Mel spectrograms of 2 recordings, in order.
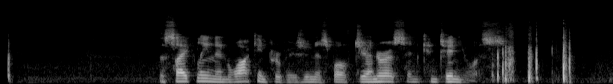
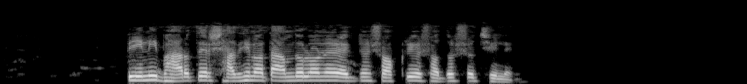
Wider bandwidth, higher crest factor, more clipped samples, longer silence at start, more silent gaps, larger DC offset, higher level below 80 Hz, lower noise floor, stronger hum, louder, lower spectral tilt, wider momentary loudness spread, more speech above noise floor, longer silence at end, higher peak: first, 9.6 kHz vs 7 kHz; first, 28 dB vs 16 dB; neither; first, 1.6 s vs 1.3 s; neither; neither; about the same, -64 dBFS vs -60 dBFS; first, -61 dBFS vs -57 dBFS; neither; second, -27 LUFS vs -15 LUFS; about the same, -6.5 dB/octave vs -6.5 dB/octave; first, 11 LU vs 7 LU; second, 34 dB vs 42 dB; second, 0.4 s vs 2.35 s; about the same, -2 dBFS vs 0 dBFS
